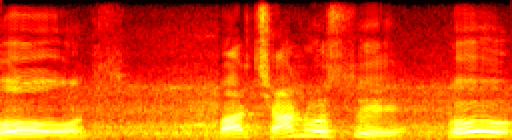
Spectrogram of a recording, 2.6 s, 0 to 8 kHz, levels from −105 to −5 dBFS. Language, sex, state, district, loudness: Marathi, male, Maharashtra, Aurangabad, -15 LUFS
